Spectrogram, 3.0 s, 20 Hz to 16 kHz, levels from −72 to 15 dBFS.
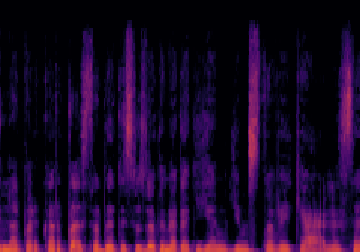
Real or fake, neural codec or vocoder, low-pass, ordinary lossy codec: fake; codec, 44.1 kHz, 2.6 kbps, SNAC; 14.4 kHz; AAC, 48 kbps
